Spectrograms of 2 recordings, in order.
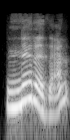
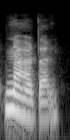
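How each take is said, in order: First: "Nereden" in three syllables, ne-re-den; careful "Nereden", middle e kept; full written form. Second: "nereden" shortened to NER-den; two-syllable "nereden", run together as nerden; spoken contracted form. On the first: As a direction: sound every e in "Nereden". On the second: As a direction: drop the middle e of "nereden". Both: Shown as a demonstration. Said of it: "but we say nerede".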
